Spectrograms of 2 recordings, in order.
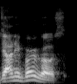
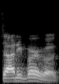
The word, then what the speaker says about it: Johnny Burgos: No, you said it perfect, Johnny Burgos. Okay. Yeah, in English it's just Johnny Burgos.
